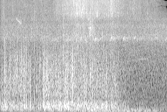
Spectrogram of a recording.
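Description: A torch flame roars and crackles.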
